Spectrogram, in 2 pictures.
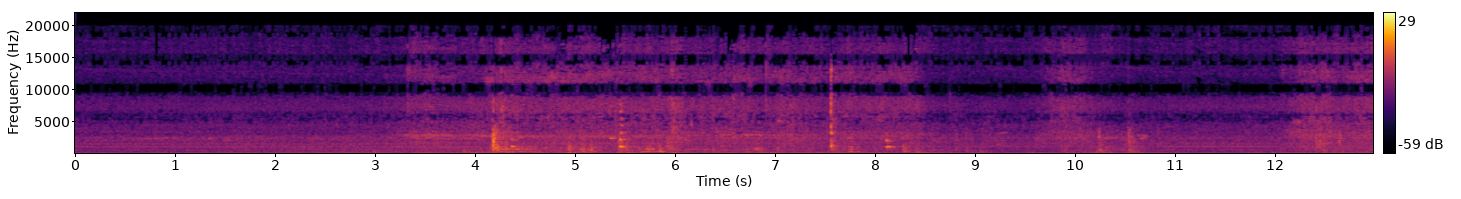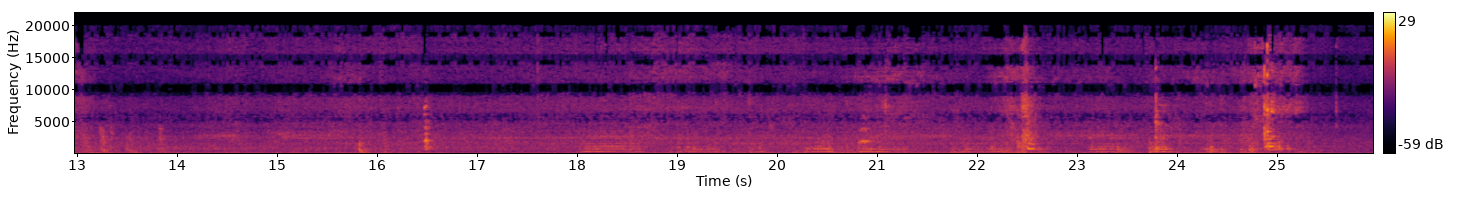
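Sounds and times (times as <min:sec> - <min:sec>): excavator diesel engine rumbling: 0:00.0 - 0:25.9.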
